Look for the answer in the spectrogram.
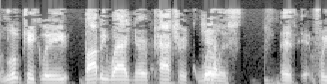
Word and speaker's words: Kuechly: That's how you say it, K-U-E? Oh, that's pronounced Kuechly.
